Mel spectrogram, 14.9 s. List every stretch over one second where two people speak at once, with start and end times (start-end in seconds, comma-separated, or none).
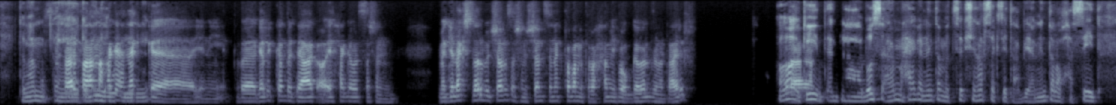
0.7-2.0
